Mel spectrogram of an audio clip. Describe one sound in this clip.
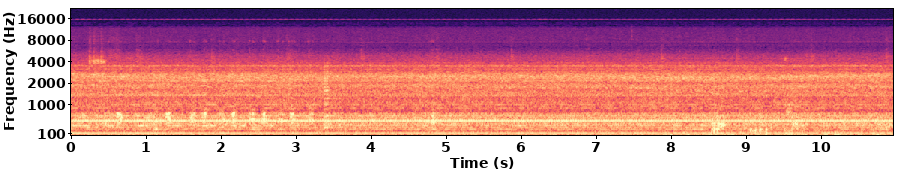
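A small television plays a tinny, muffled soundtrack through its speaker.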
